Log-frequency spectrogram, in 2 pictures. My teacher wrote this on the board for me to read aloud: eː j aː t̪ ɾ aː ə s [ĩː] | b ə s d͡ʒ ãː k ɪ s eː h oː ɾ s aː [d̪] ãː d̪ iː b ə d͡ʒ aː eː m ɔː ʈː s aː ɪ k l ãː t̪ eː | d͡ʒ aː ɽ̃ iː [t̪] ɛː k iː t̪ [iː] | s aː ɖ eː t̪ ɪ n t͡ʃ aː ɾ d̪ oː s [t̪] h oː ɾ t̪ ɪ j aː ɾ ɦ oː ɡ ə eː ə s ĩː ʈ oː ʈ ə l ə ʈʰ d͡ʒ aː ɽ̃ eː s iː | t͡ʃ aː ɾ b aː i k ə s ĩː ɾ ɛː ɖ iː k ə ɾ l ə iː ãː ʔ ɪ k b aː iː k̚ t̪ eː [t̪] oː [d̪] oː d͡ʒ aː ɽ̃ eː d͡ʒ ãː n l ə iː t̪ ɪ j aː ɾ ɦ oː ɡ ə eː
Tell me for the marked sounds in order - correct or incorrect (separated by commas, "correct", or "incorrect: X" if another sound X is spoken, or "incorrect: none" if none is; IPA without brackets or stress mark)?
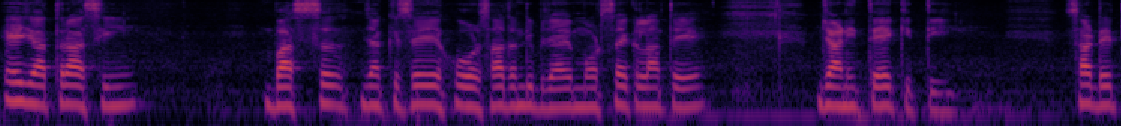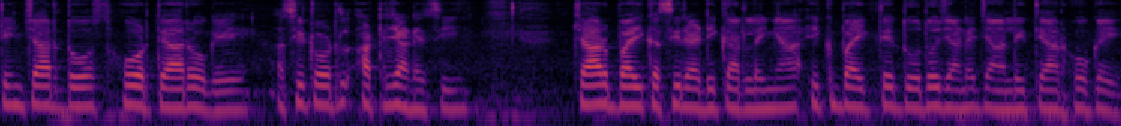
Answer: correct, correct, correct, correct, correct, incorrect: d̪, correct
